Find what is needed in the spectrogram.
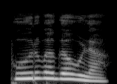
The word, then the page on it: ಪೂರ್ವಗೌಳ: pūrva gauḷa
